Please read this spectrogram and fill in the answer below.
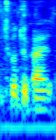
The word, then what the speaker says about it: Tortugal: Ich weiß selber nicht, wie ich es aussprechen soll. Ich würde es Tortugal sagen. – Tortugal. Äh, auch so einen äh, lateinamerikanischen Akzent. Mit so einem gerollten, eher so.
